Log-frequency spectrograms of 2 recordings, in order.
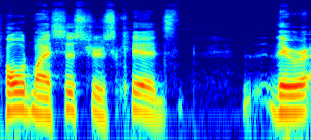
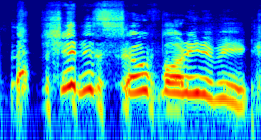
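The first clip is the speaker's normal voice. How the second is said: words broken up by high laughter; laughing; 7 dB louder than usual. Real, not acted. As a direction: laugh your way through the line. Cracking up at own story.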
